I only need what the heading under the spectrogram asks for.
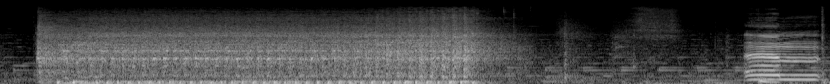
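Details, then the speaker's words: VW Caddy van after swap to a much bigger engine, fuel pump priming uncertain: starter spins about four turns a second for four seconds, never catches; wiring fixed, no fuel delivered. "I think everything is going to work, but it's just not getting fuel."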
